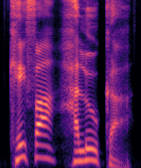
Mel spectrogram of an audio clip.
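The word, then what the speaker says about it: كيف حالكَ: you say kaya haluka. Notice that short a sound at the end.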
